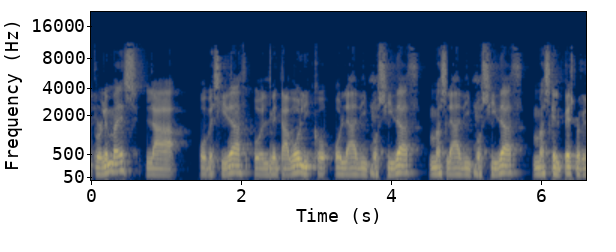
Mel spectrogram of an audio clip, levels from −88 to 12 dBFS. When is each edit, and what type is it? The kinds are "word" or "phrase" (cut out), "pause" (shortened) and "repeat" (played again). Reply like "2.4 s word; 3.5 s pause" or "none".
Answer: 2.4 s word; 4.7 s repeat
